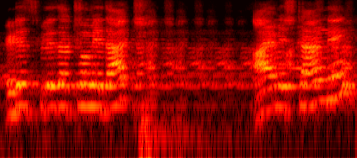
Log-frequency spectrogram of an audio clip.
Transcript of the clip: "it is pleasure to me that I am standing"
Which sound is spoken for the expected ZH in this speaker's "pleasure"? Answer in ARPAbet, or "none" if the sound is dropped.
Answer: Z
